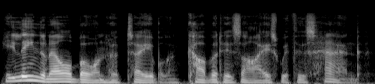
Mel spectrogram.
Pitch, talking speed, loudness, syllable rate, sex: 105 Hz, 225 wpm, -20 LUFS, 5.3 syllables/s, male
